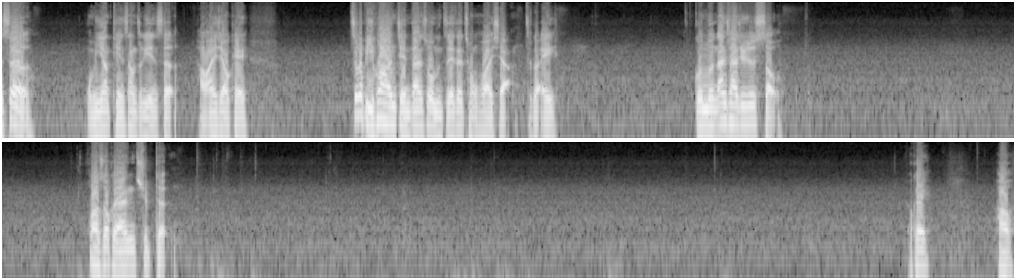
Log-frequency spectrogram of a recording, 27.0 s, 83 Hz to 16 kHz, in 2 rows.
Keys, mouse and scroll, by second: 3.2-3.6 scroll up 1, 3.6 middle click, 4.3-6.1 scroll up 1, 6.6 click, 7.4 middle click, 7.5 middle click, 8.6-12.0 middle drag, 12.0-16.3 drag, 16.3 ctrl+z, 17.0 shift+click, 17.8 middle click, 21.1-26.0 drag.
